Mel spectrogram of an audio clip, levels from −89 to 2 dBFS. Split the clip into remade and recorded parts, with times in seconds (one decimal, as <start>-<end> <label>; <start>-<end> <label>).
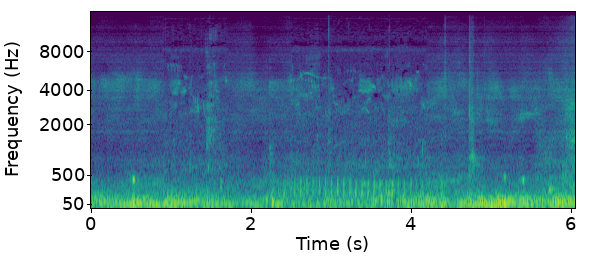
0.0-0.9 remade; 0.9-1.7 recorded; 1.7-2.5 remade; 2.5-4.2 recorded; 4.2-6.1 remade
